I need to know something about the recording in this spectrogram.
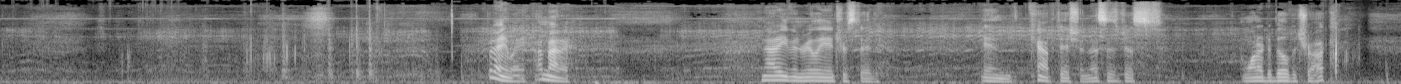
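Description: A small electric motor whirs as a toy truck crawls over rocks.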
